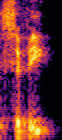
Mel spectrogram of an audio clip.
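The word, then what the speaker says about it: Syfy: Awesome, and thank you for calling it Siffy. Until they change it back to what it needs to be called, that is how that name is pronounced.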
